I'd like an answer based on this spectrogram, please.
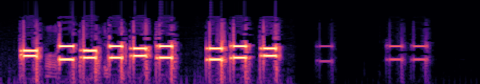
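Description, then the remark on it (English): A rapid run of telephone keypad dialing tones as someone dials a phone number on a three-way call, about a dozen short dual-pitched beeps in quick clusters, loud at first and then a few fainter ones at the end, with no voices. “give him a call before someone on default does”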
